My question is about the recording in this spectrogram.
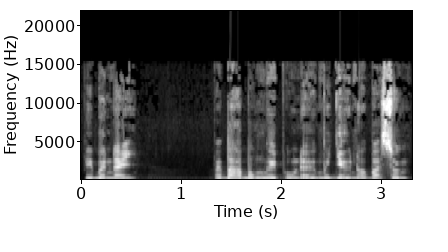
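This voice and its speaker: A man narrating a story in a steady, somber way. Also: low-pitched, fast, soft background music. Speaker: audiobook narrator.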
